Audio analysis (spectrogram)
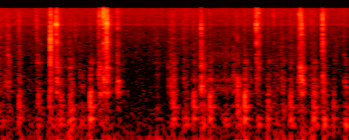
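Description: Fingertips of both hands press and tap the keys of a grey plastic stenotype keyboard with a hollow housing. The result is a quick run of short, dull plastic clicks with low, hollow thumps underneath and a few brighter ticks. Each tap dies away almost at once.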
